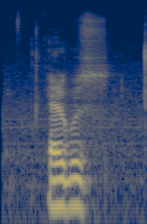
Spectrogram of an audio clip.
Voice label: Homshetsi two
